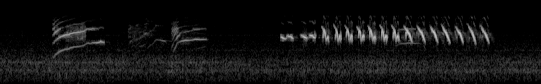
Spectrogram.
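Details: A goldfinch crossed with a yellow Isabella canary sings in a winter field, 11 January 2015, in an incomplete song. A few swooping, rising whistles lead into a quick, steady rattle of about fifteen high buzzy notes lasting two seconds.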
